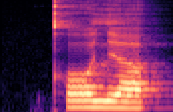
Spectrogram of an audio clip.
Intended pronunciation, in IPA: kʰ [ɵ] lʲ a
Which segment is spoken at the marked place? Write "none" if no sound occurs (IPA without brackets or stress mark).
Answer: ɔ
